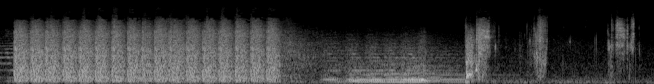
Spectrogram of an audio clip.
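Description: Movie-soundtrack automatic gunfire: a rapid burst of about ten shots a second lasting nearly three seconds. It is followed by a low held tone and two sharp cracks.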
